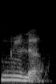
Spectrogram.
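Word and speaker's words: Müller: this the name is muller muller is not normally the mueller is with the umlaut sound it's mula i just want to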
